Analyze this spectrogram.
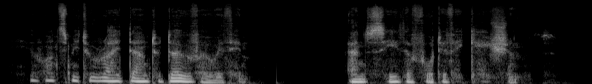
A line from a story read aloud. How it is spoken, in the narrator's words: She whispers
